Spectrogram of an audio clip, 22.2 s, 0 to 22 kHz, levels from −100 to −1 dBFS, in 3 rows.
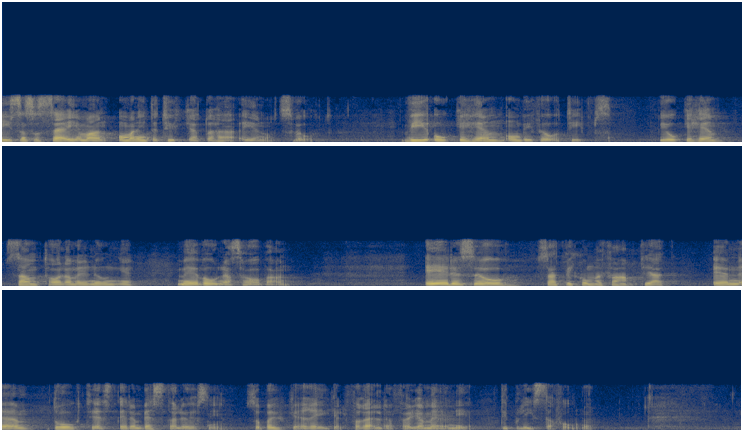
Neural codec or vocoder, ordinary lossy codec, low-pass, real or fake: vocoder, 44.1 kHz, 80 mel bands, Vocos; none; 7.2 kHz; fake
